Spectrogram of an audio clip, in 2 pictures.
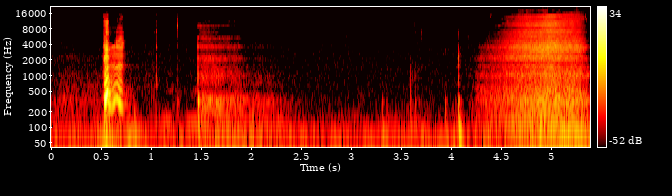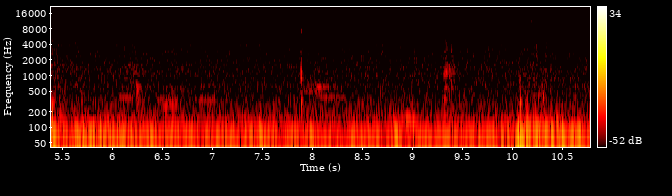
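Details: Loud second bout of hiccups, starting at 11:24 PM and persisting despite drinking water and breath-holding: a sharp gulping hiccup, then a softer catch and a long breathy exhale in a quiet room.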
